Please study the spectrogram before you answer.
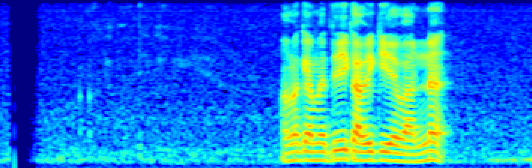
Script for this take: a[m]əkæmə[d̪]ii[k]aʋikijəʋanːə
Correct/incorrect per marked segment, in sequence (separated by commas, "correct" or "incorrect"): correct, incorrect, correct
